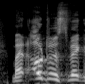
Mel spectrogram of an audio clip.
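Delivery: high, loud mock panic; retold alarmed outburst; panicked claim. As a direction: blurt it out in alarm. Retelling panicked claim at reception.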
